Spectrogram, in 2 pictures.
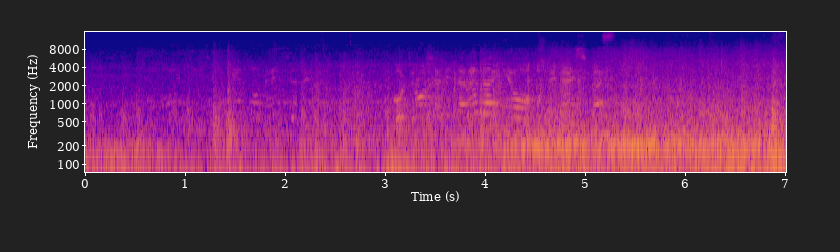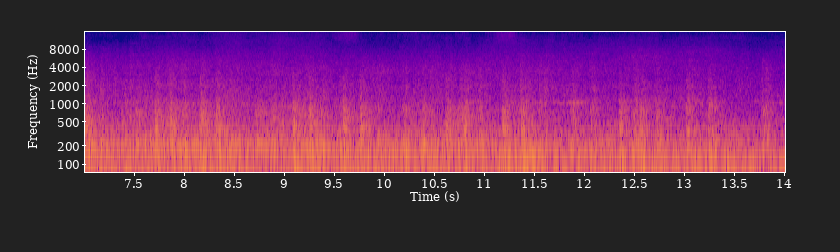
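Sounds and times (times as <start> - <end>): train rumbling on rails: 0.0 - 14.0
train wheels clicking: 0.0 - 14.0.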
